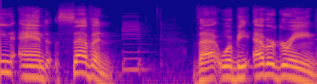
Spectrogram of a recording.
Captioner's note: buzzer beeping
